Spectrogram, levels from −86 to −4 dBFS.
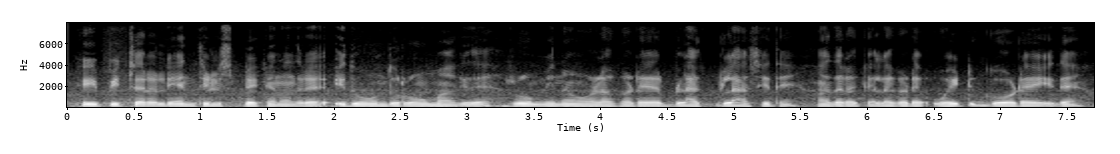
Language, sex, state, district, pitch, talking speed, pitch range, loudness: Kannada, male, Karnataka, Bangalore, 110 Hz, 155 wpm, 110-120 Hz, -15 LUFS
